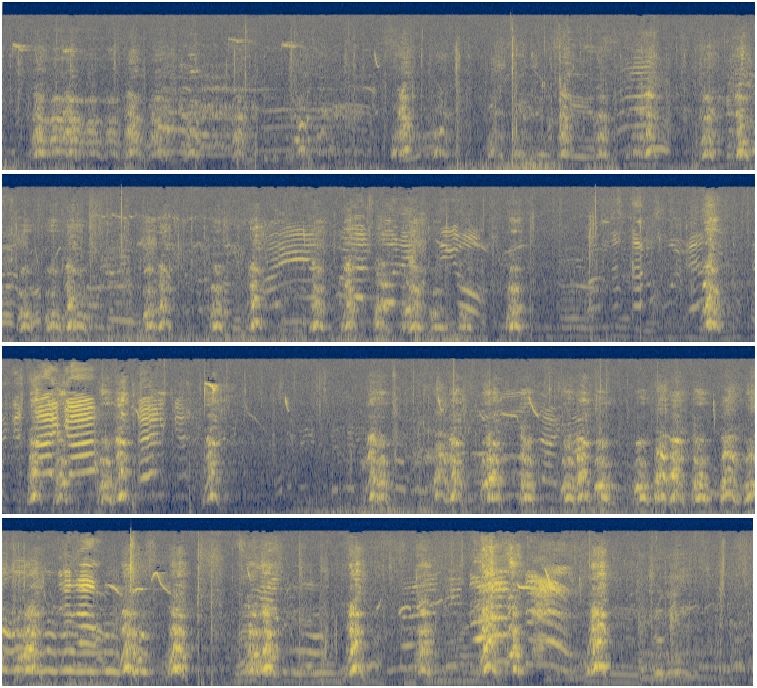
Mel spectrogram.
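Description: Dogs barking repeatedly, mixed with indistinct voices, over a low rumble that stops about three-quarters of the way through.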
